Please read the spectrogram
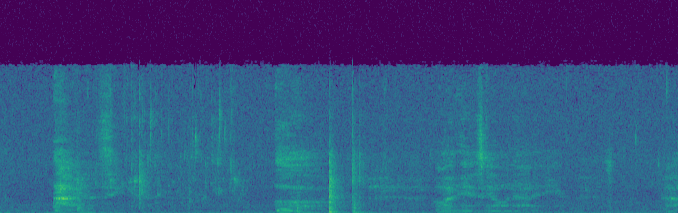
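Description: Handling noise of dishwasher parts inside the tub, with rattles and one sharp knock about four seconds in, under a man muttering to himself.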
